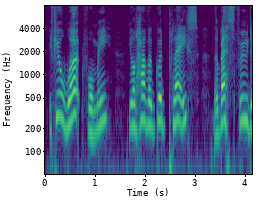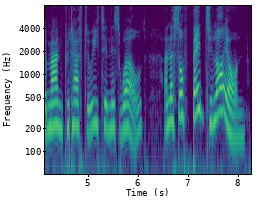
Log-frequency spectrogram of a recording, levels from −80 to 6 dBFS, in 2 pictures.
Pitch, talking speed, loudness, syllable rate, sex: 225 Hz, 210 wpm, -19 LUFS, 4.3 syllables/s, female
